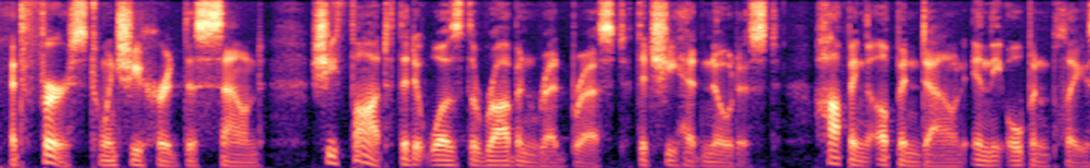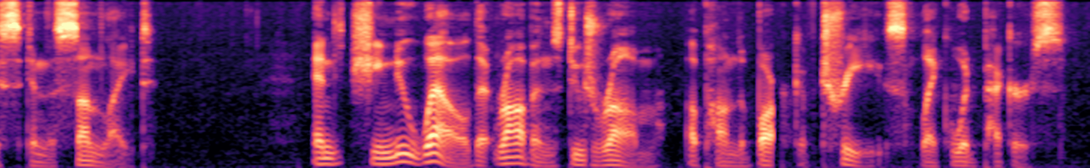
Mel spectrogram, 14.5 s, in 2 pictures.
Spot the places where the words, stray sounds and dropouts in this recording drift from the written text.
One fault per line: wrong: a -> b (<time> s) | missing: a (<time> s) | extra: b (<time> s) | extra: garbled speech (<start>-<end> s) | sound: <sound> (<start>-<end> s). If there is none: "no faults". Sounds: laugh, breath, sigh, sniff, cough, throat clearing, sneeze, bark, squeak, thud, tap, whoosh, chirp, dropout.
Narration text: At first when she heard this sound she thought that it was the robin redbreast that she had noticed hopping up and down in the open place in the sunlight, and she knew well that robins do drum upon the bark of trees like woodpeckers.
sound: dropout (12.4-12.5 s)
